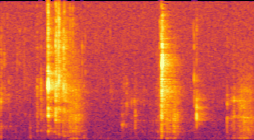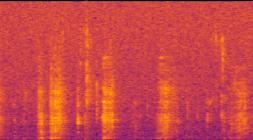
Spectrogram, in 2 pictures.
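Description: Close-miked chewing of a Flamin' Hot Cheetos burrito: a string of short crunches, the sharpest about one and a half seconds in.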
